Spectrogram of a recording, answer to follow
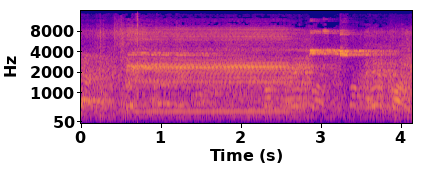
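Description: A gymnasium scoreboard buzzer sounds steadily for about two seconds, followed by a short, higher tone about three seconds in.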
